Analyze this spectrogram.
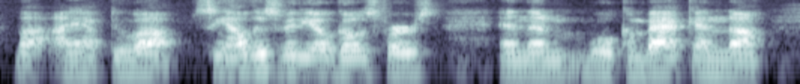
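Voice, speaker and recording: Over noticeable background noise, a man speaks at a fairly high pitch and a fairly slow pace with monotone, flat intonation. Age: 70s. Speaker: hobbyist model car builder and channel owner. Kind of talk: casual first-video introduction. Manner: hesitant, many fillers.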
